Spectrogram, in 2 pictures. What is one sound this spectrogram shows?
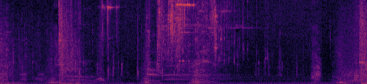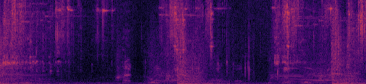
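Punches and blows land with thuds in a game fight.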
